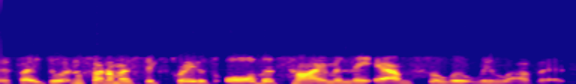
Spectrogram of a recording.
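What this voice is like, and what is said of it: Put-on Brooklyn accent. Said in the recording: “I can talk in my Brooklyn accent like this.”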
